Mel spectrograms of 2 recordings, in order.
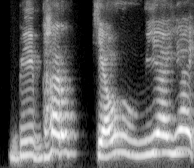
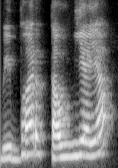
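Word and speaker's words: बिभर्त्यव्यय: This particular word, very commonly mispronounced. So make sure you get this right. Not bibhartavyaya, kyavyaya. Okay, bibhar. Bibhar, B-I-B-A-B-H-A-R, bibhar, tyavyaya. T-Y-A, tya, right? T-Y-A-V. Take that. Tyavyaya.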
